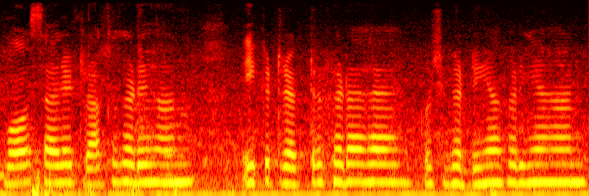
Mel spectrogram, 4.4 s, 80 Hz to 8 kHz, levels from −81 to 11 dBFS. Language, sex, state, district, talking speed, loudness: Punjabi, female, Punjab, Fazilka, 175 wpm, -13 LUFS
